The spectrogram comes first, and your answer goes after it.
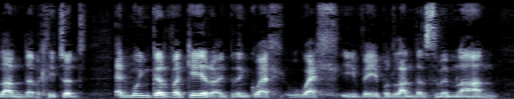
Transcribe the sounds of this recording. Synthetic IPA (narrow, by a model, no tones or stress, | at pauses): lˠandavɛɬitʰoːd | ɛrmʊɨnɡərvaɡeɾajnbəːðənɡwɛɬwɛɬiveːboːdlˠandansəmɛmlˠaːn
